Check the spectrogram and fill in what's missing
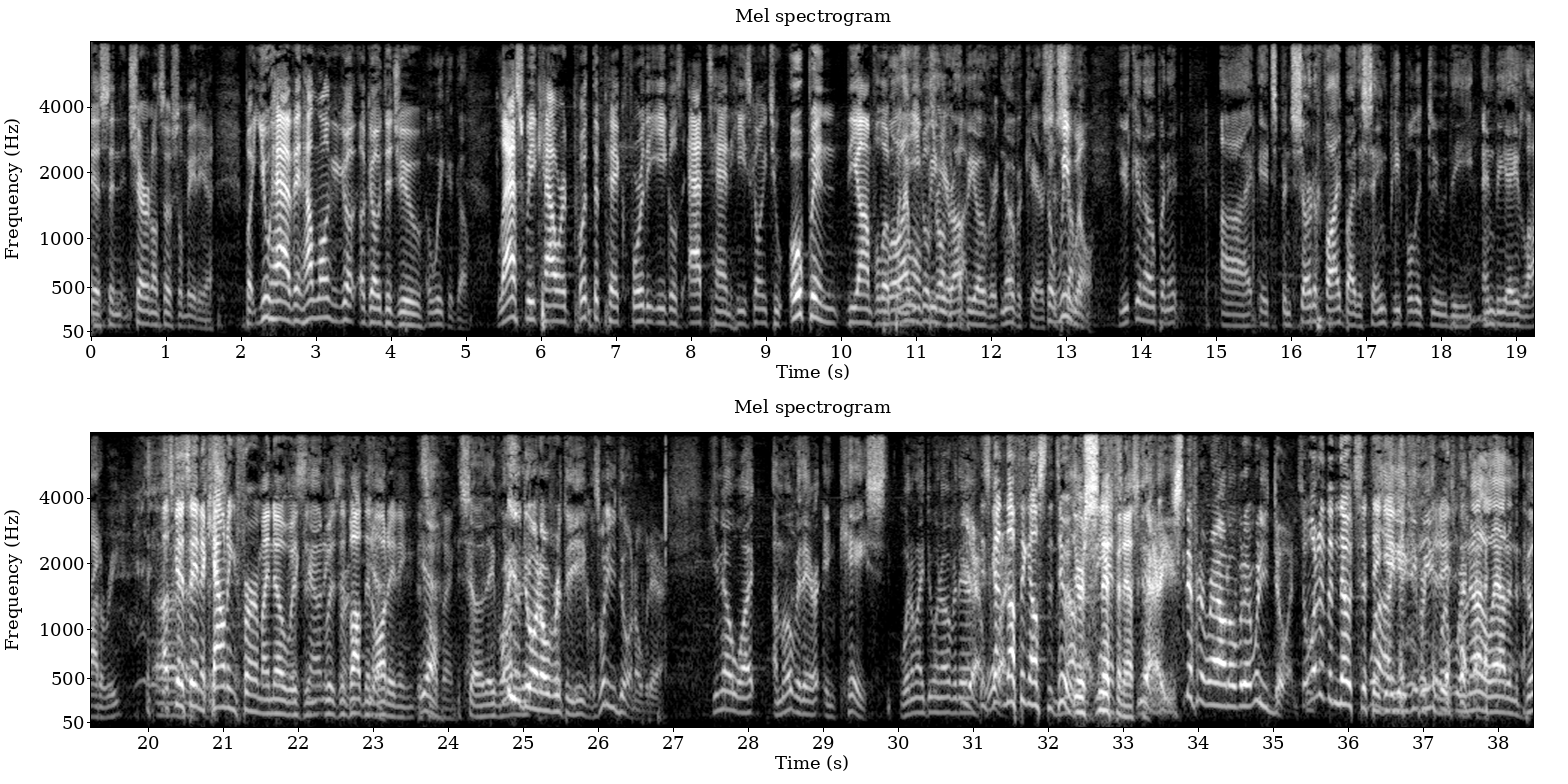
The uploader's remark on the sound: broadcast live from the Linc.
